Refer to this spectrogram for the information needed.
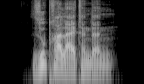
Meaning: inflection of supraleitend: 1. strong genitive masculine/neuter singular 2. weak/mixed genitive/dative all-gender singular 3. strong/weak/mixed accusative masculine singular 4. strong dative plural
- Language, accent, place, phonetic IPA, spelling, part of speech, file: German, Germany, Berlin, [ˈzuːpʁaˌlaɪ̯tn̩dən], supraleitenden, adjective, De-supraleitenden.ogg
